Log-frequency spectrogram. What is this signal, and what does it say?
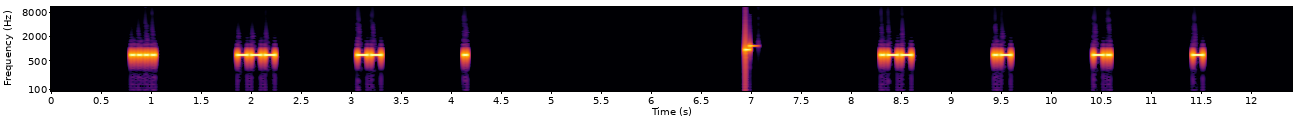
Morse code, heard as a keyed tone, about 36 wpm, spaced as for 10 wpm, 700 Hz. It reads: HOME WANT
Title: 8x Character Spacing - Top 300 Words - 35wpm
